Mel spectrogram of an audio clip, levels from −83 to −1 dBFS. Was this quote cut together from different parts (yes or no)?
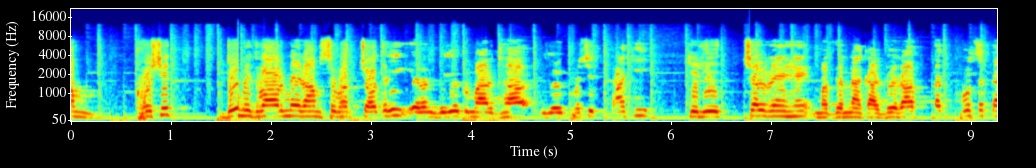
yes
